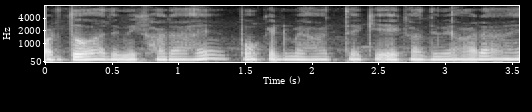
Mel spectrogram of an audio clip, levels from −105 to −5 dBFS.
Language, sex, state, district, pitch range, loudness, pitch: Hindi, male, Haryana, Charkhi Dadri, 150-165 Hz, -17 LUFS, 160 Hz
